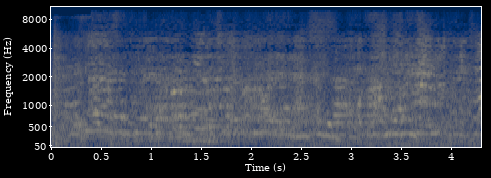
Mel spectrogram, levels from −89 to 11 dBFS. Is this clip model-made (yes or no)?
yes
